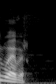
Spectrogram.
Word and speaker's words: Weaver: Y se lo dijo a un reportero así de oye, tú siempre he tenido problemas con tu apellido, ¿cómo se pronuncia? Es Weaver. No los corrijo, pero porque sé que se friquean, pero es Weaver.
